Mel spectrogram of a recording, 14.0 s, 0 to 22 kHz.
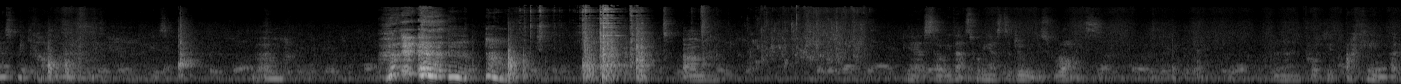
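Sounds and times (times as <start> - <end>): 
people talking: 0.0 - 6.0, 8.1 - 14.0
knife, fork, teaspoon and big spoon clattering into a kitchen sink: 5.1 - 7.2
running water in a kitchen sink: 7.1 - 8.9.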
